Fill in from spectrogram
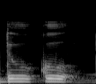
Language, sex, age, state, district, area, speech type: Telugu, male, 45-60, Andhra Pradesh, Chittoor, rural, read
